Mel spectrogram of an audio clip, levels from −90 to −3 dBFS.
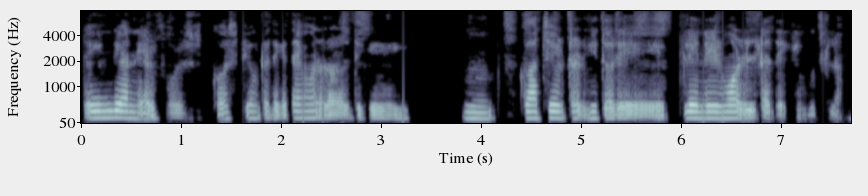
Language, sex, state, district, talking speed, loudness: Bengali, female, West Bengal, Kolkata, 165 wpm, -28 LUFS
